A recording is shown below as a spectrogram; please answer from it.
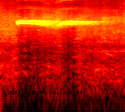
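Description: A referee's whistle at a roller derby bout gives one long, loud, steady blast, slightly wavering in pitch, over faint crowd murmur in a large venue.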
